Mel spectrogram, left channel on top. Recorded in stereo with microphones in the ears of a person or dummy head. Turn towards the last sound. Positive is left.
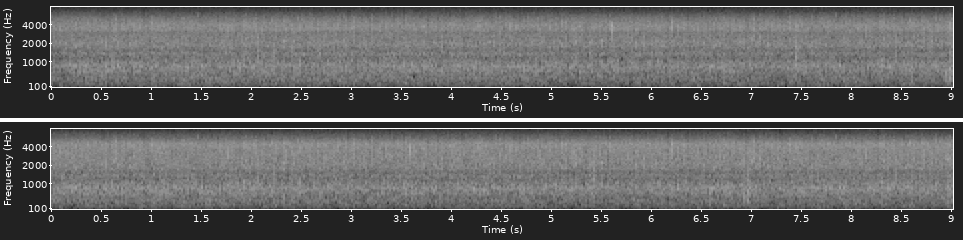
turn(degrees=-10)  # may be behind; listen again after turning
